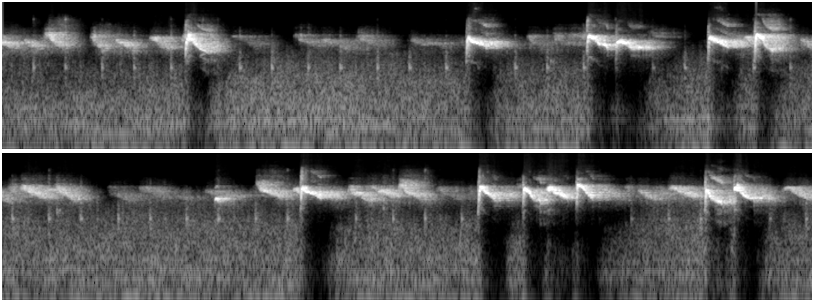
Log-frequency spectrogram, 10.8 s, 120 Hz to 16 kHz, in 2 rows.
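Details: Oriental white-eye (Mata Puteh) kept as a hobby bird, in 'buka sing' opening song on 11 September 2022 during wet, erratic weather: rapid bursts of high twittering, sharply rising and falling notes broken by short pauses.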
